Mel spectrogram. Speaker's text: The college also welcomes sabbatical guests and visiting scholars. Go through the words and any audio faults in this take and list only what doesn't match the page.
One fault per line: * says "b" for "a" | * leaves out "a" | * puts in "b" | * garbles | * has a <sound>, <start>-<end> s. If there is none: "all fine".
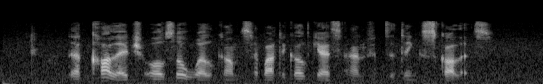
* has a dropout, 3.7-3.9 s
